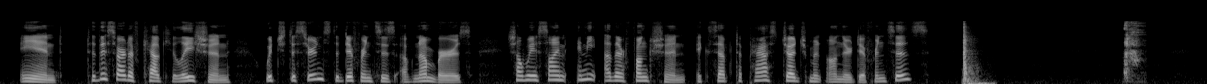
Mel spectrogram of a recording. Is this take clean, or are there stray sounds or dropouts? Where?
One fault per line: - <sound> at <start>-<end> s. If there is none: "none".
- thud at 9.6-10.0 s
- cough at 11.2-11.5 s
